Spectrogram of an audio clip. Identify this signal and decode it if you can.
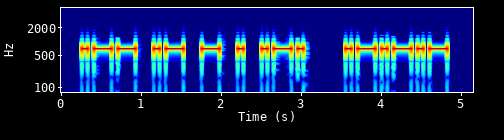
Morse code, heard as a keyed tone, about 16 wpm, 700 Hz. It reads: WATER .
